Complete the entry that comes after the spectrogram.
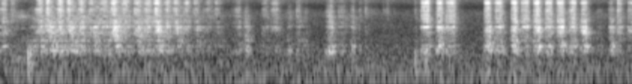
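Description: A colored pencil rubs back and forth across a thin paper mandala page resting on a table, while the other hand, with long nails, holds the page in place. The quiet, bright, scratchy rasp of the strokes comes in a quick, uneven rhythm and grows stronger and choppier toward the end.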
